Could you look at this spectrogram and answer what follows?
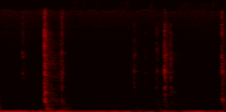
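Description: Typing on a computer keyboard while coding JavaScript in VS Code: a few sharp, close key clicks in quick bursts, separated by short quiet gaps against a faint low hum.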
